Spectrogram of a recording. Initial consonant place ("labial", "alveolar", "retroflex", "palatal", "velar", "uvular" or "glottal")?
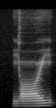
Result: palatal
